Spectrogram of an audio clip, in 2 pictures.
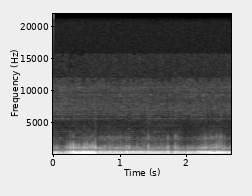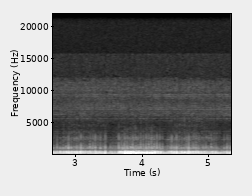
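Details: Cat purr: steady low throbbing hum built of quick pulses, rising in loudness in waves about every one and a half seconds, quiet room with nothing else audible.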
